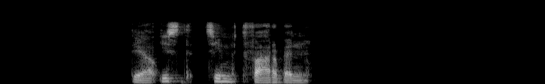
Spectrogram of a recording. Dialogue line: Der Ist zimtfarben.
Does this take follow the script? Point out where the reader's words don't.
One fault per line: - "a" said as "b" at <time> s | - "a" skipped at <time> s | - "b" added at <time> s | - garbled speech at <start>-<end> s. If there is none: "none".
none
